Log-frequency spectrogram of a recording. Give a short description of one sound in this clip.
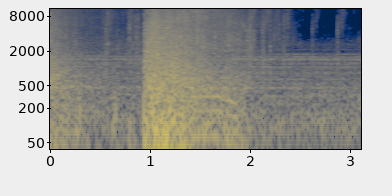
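Electric magic crackles sharply.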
